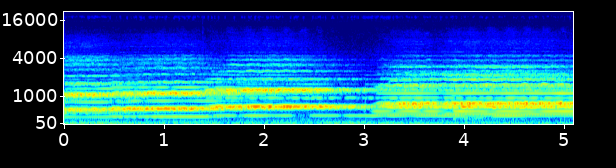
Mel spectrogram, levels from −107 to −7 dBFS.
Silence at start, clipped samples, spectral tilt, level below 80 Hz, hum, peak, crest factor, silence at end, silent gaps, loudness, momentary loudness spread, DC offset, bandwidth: 0 s; under 0.1%; -4.5 dB/octave; -66 dBFS; none; -22 dBFS; 14 dB; 0 s; none; -38 LUFS; 8 LU; under 0.1%; 9.6 kHz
